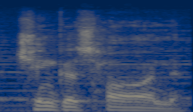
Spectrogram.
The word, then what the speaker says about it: Chinggis Khan: prodigious conqueror would attain the honorific title Chinggis Khan, nowadays pronounced in the West either as Genghis or Genghis Khan.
